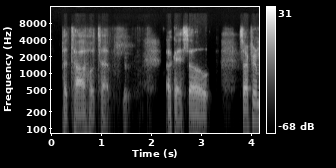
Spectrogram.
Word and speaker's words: Ptahhotep: Yeah, Ptahhotep. Ptahhotep.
